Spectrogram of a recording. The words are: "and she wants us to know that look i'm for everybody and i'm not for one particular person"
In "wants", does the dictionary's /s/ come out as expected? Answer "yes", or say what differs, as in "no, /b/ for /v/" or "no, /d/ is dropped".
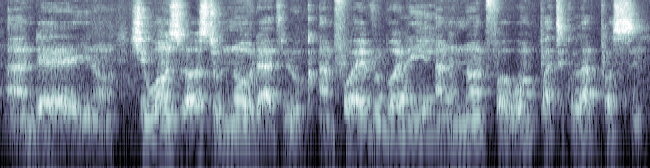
yes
